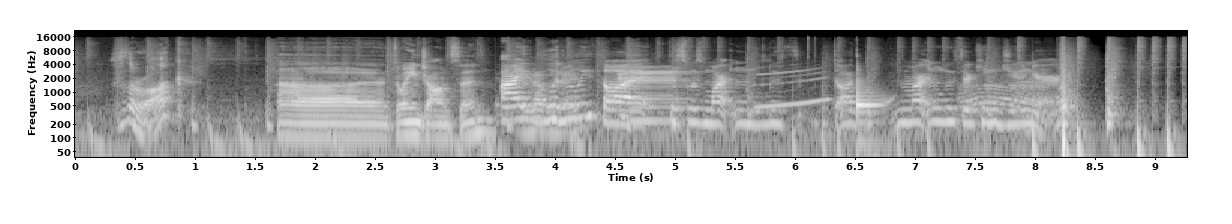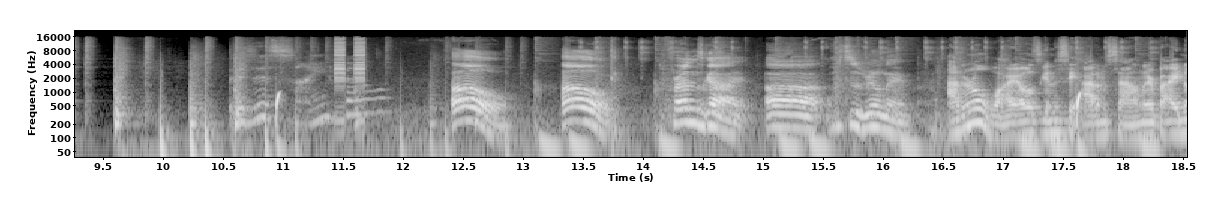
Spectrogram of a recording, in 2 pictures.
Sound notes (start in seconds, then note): 11.4 buzzer; 12.9 snaps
